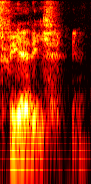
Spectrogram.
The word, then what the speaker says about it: Fieri: I think it's Guy Fieri. I think that's No. how it's pronounced. Well, Okay. you're wrong because it's Fieri.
